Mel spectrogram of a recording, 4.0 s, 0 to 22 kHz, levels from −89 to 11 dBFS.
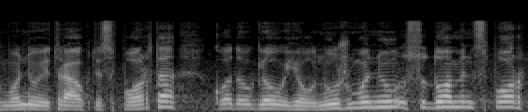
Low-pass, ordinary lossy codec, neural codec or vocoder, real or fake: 9.9 kHz; Opus, 64 kbps; vocoder, 22.05 kHz, 80 mel bands, WaveNeXt; fake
